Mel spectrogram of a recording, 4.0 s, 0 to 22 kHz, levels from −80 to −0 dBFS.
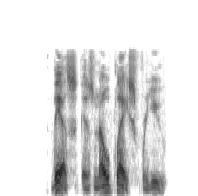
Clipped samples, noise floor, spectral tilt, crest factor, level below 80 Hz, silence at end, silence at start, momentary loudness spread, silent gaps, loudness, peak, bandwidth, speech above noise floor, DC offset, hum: under 0.1%; -86 dBFS; -4.5 dB/octave; 20 dB; -66 dBFS; 0.7 s; 1.05 s; 13 LU; none; -20 LUFS; -4 dBFS; 8 kHz; 66 dB; under 0.1%; none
